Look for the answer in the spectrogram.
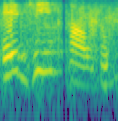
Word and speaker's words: Edivaldo: Emivaldo? – Edivaldo. – O D não é mudo, não, né? – É D-I. Edivaldo Araújo Ponte.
